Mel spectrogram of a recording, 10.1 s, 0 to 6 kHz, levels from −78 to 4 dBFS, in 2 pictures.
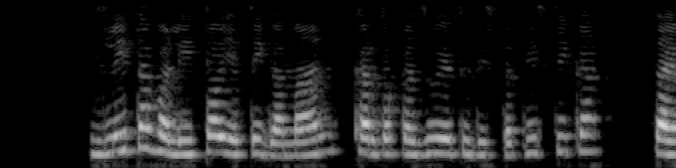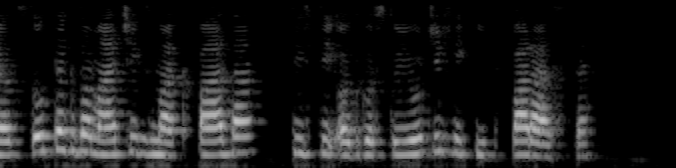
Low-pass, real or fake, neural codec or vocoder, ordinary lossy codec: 5.4 kHz; real; none; none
